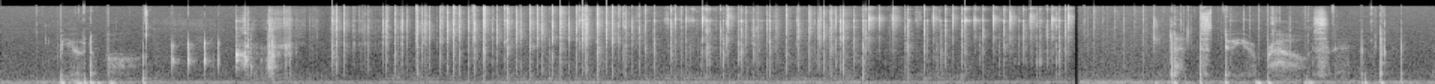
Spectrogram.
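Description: Long fingernails tapping fast on plastic makeup packaging, a lipstick tube and a cosmetics bottle. The taps make a dense run of light clicks, thickest from about three to eleven seconds in.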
